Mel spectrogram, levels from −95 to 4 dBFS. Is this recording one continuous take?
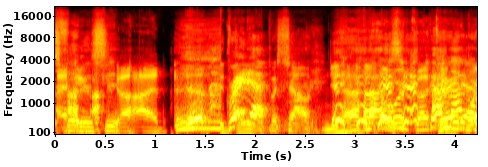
no; 1 cut; at 1.6 s

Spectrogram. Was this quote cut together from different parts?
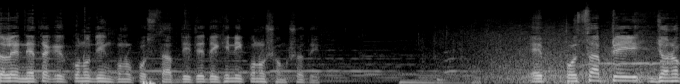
yes; 2 cuts; at 3.0 s, 4.8 s

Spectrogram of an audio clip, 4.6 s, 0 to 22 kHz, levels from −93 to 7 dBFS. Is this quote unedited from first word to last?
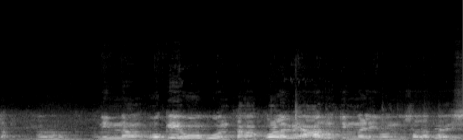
yes; 0 cuts

